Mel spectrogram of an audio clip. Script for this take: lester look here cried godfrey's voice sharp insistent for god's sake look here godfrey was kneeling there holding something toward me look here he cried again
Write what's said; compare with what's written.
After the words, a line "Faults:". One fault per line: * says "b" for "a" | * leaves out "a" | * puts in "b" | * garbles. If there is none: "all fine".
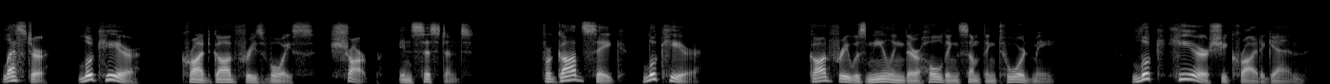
lester look here cried godfrey's voice sharp insistent for god's sake look here godfrey was kneeling there holding something toward me look here she cried again
Faults:
* says "she" for "he"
